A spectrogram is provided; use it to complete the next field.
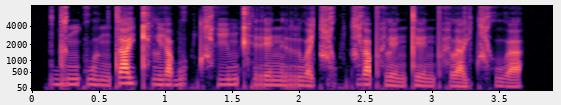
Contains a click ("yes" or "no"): no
